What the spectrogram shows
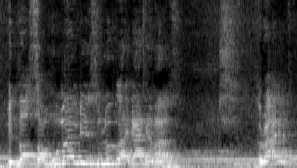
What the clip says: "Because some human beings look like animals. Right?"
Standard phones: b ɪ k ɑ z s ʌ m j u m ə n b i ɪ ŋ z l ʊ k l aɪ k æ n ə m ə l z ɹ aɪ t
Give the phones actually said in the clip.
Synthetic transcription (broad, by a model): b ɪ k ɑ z s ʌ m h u m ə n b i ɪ l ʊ k l aɪ k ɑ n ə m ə z ɹ aɪ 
